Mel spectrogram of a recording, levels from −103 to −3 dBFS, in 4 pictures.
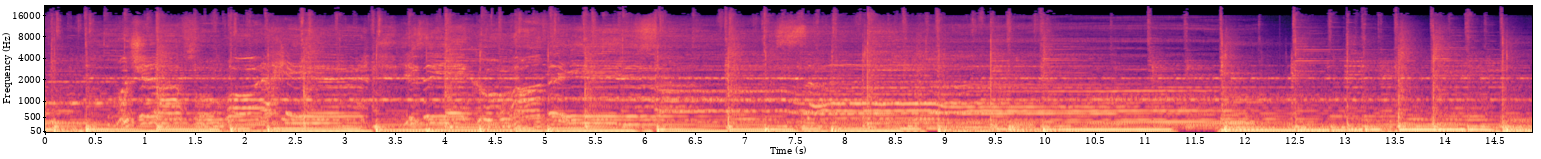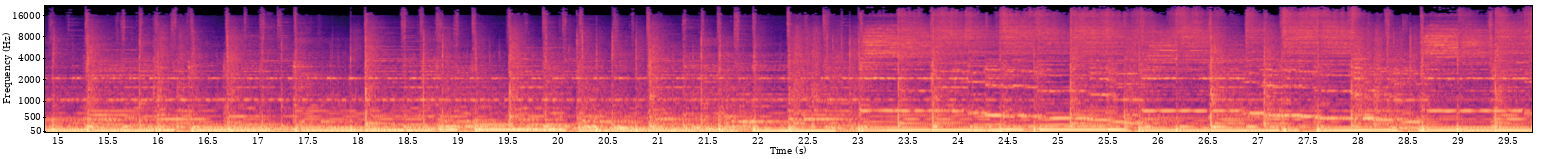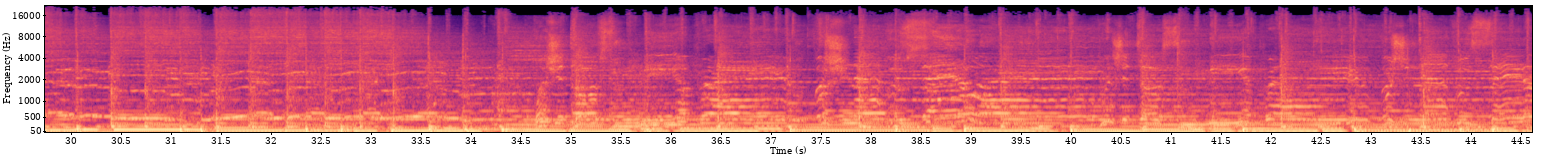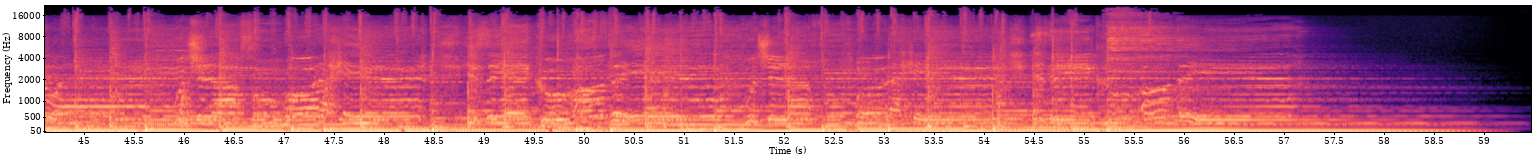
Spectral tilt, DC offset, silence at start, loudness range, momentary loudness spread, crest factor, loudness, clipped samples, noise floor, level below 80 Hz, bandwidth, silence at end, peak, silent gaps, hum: -5.5 dB/octave; under 0.1%; 0 s; 1 LU; 2 LU; 12 dB; -15 LUFS; under 0.1%; -47 dBFS; -16 dBFS; over 20 kHz; 0.55 s; 0 dBFS; none; none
